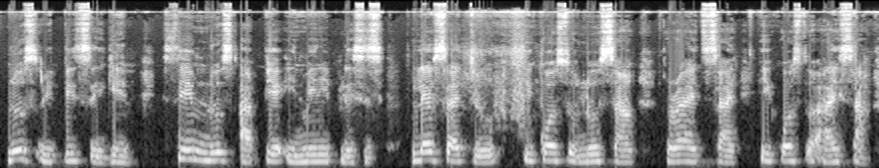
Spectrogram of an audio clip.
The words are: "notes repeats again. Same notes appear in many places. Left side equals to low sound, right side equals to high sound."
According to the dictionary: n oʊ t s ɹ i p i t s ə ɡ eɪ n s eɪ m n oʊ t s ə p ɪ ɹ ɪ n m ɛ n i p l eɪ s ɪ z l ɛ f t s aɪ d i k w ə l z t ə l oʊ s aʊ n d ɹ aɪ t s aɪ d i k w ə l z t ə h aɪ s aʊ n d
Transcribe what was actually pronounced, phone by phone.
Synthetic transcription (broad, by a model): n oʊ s ɹ i p i t s ə ɡ eɪ n s eɪ m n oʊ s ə p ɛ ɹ ɪ n m ɛ n i p l eɪ s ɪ s l ɛ f t s aɪ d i k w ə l s t ə l oʊ s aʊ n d ɹ aɪ t s aɪ d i k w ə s t ə aɪ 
